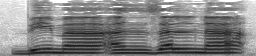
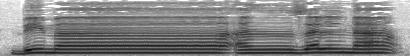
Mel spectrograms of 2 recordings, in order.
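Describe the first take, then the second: First: The long vowel is held for two counts. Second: The long vowel is held for five counts. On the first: "فيجوز أن نقول بحركتين" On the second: "ويجوز أيضا قالوا ب5 حركات"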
